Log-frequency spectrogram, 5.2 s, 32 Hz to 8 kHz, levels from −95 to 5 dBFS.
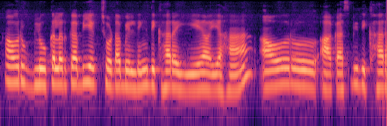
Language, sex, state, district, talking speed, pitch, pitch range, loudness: Hindi, female, Haryana, Charkhi Dadri, 185 wpm, 185 Hz, 170-200 Hz, -16 LUFS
